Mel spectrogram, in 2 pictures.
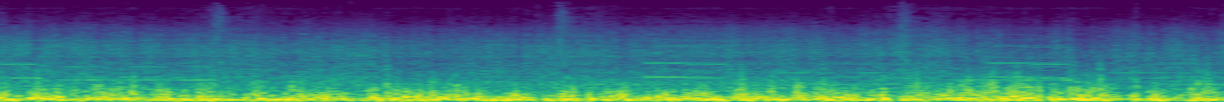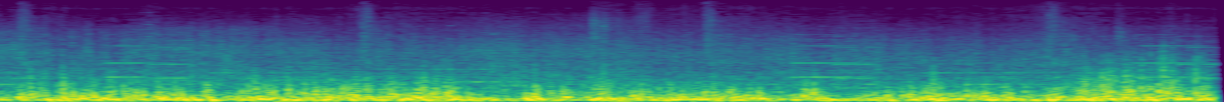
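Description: Wind buffeting a smartphone microphone, a steady low rumble, with a few faint short high tones now and then.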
